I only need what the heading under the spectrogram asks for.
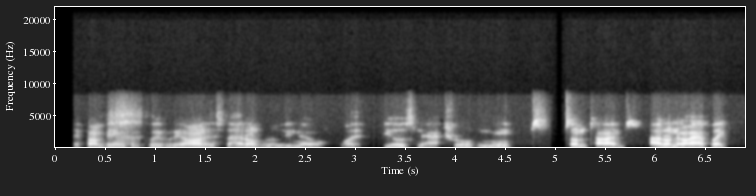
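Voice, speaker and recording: A man with an American accent speaks at a moderate pace with hardly any pauses. His loudness swings widely. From California. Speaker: podcast co-host. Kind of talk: casual chat.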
